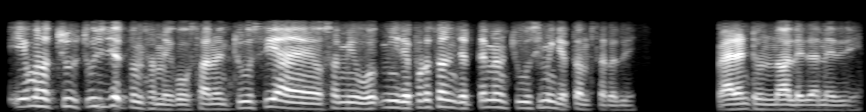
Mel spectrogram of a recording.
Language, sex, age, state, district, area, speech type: Telugu, male, 18-30, Telangana, Ranga Reddy, urban, conversation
